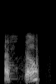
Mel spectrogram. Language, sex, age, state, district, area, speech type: Sanskrit, male, 18-30, Karnataka, Bangalore Rural, rural, conversation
